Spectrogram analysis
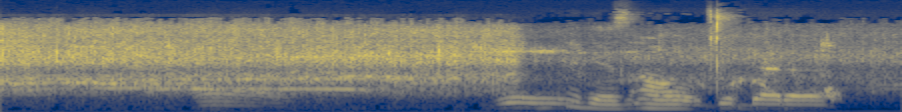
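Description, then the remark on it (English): A crowd claps and applauds in a steady, dense roar, a standing ovation from a show audience. Voices talk over the clapping, which thins out and fades in the second half. “Hey man, is that a standing ovation we get?”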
